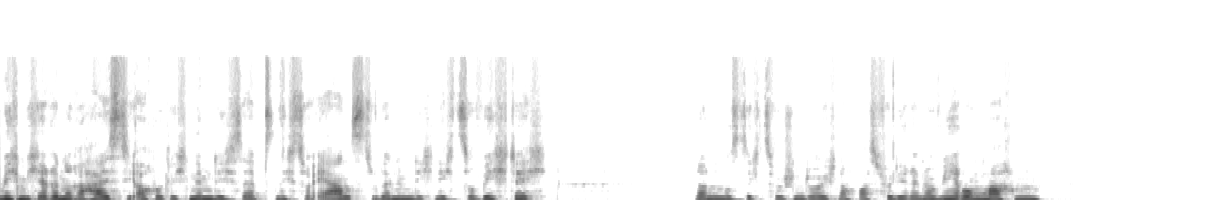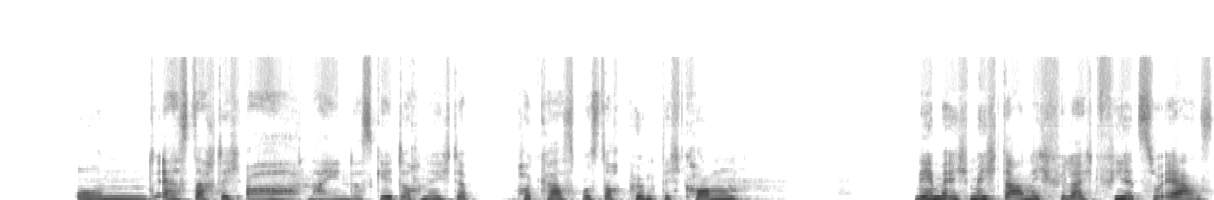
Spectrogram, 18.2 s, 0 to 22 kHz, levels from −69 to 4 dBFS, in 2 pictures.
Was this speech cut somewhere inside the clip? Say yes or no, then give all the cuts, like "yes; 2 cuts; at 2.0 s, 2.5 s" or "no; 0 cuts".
yes; 2 cuts; at 5.2 s, 15.9 s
